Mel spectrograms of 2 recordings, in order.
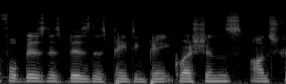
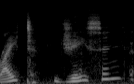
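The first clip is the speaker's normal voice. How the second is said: mock threatening, playfully menacing tone; 2 semitones higher, 3 dB quieter than usual. Asking another speaker to agree, mock threatening tone. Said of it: "like I'm gonna get beaten".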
